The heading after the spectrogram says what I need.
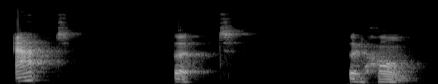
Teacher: the t uh is reduced more to a d right d consonant sound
